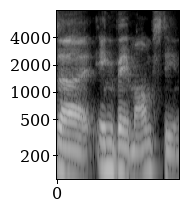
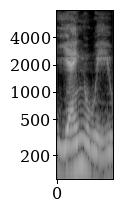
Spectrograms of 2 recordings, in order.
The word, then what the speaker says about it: Yngwie Malmsteen: I used to pronounce it Yangwi, which I guess is kind of. True I used story. to say Injui. True story.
